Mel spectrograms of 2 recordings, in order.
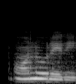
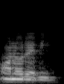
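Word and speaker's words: honorary: अच्छा यहाँ पे देख लो, this H is silent over here, H क्या है यहाँ पे साइलेंट है, याद रखना ये, बोलेंगे क्या इसको ऑनो, ऑनोरेरी। ठीक है, इसको ऐसे पढ़ेंगे ऑनोरेरी, वो से स्टार्ट करेंगे पढ़ना इसको।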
